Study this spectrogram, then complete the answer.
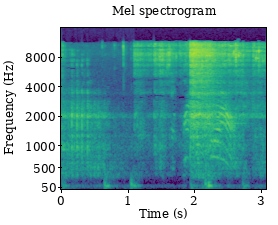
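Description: Several sharp gunshot bangs from Call of Duty ring out at uneven intervals, mixed with shooting and game noise, loudest in the second half.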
